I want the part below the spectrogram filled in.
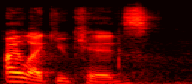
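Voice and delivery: amused line spoken while chuckling through the words. Voicing Elizabeth, who chuckles at a joke: chuckling while speaking. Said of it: "Elizabeth chuckles and says".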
